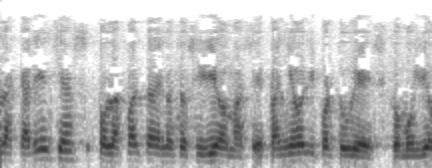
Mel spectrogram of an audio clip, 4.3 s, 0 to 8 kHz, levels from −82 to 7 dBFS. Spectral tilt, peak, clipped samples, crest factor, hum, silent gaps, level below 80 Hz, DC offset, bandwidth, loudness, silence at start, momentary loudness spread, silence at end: -7.5 dB/octave; -2 dBFS; under 0.1%; 16 dB; none; none; -56 dBFS; under 0.1%; 6.2 kHz; -18 LUFS; 0 s; 4 LU; 0 s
